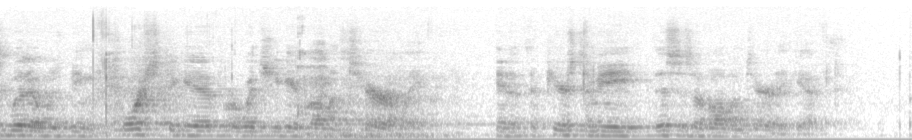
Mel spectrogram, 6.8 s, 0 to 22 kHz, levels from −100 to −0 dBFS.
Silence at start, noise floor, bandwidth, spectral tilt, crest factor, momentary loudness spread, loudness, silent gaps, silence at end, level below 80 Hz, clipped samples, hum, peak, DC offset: 0 s; -77 dBFS; 18 kHz; -3.5 dB/octave; 26 dB; 11 LU; -56 LUFS; none; 0 s; under -90 dBFS; under 0.1%; none; -32 dBFS; under 0.1%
